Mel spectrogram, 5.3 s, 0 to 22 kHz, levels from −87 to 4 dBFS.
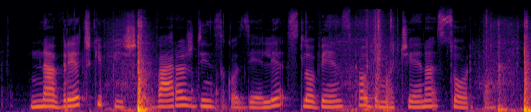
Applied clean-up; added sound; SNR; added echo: none; Drawer open or close; -1 dB; none.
